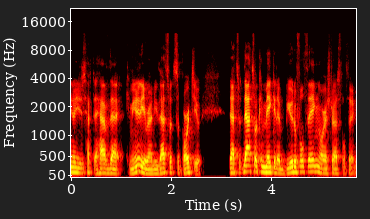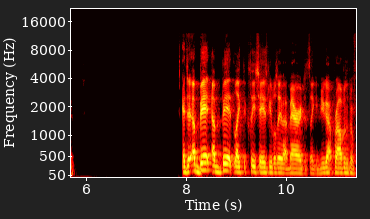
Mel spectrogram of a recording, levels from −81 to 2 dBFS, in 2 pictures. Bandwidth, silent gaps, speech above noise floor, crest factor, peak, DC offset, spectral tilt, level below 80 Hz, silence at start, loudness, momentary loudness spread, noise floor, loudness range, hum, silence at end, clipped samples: 12.5 kHz; none; 64 dB; 20 dB; -2 dBFS; under 0.1%; -6 dB/octave; -60 dBFS; 0 s; -21 LUFS; 10 LU; -86 dBFS; 8 LU; none; 0 s; under 0.1%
